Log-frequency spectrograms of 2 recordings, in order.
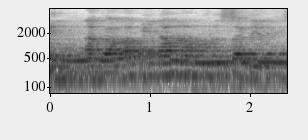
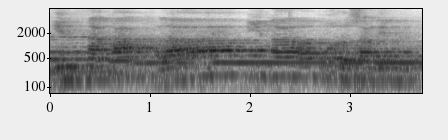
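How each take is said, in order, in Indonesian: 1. Vokal pada 'la' dibaca pendek. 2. Vokal pada 'la' dibaca panjang. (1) "kalau pendek" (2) "jangan dibaca begini"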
